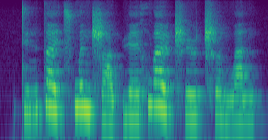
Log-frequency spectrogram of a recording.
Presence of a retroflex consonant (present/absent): present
